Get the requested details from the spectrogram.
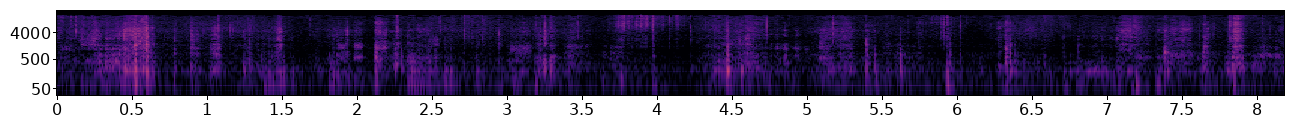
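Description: Fingertips with long painted nails, in fingerless gloves, tap and handle a small, hollow, elongated kraft-brown cardboard box printed with "Fox," held in both hands. The result is a quiet, irregular run of quick, dry taps with crinkly, crunchy handling noise between them, and each tap dies away almost at once.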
